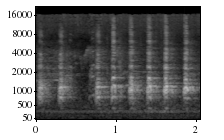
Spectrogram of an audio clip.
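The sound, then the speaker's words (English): Clucking like a hen's, a rapid, steady series of short, clipped clucks in a bright mid-high register, repeated in an even rhythm with no talking over it. “Cheryl says that she knows she shouldn't cluck right on top of Francis's barn every morning. But she's just so mad that he called her clucking annoying.”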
